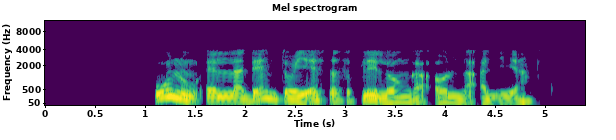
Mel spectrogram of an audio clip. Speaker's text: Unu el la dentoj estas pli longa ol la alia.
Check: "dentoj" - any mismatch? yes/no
no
